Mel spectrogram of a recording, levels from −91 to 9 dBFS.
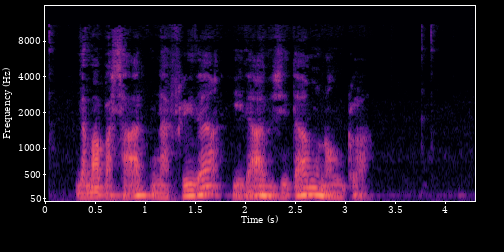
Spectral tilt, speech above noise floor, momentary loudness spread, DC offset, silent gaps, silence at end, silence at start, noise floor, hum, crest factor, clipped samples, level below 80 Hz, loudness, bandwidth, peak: -8 dB/octave; 40 dB; 13 LU; under 0.1%; none; 1.1 s; 0.3 s; -64 dBFS; none; 18 dB; under 0.1%; -44 dBFS; -26 LUFS; 10.5 kHz; -8 dBFS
